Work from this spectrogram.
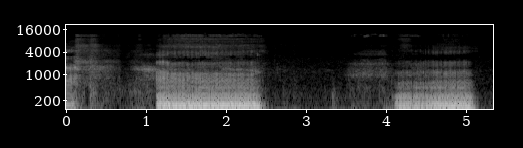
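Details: Loving family Shiba Inu growling playfully toward its owners, not angry; two low, gravelly rumbles of about one to one and a half seconds each, separated by a quiet gap indoors.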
